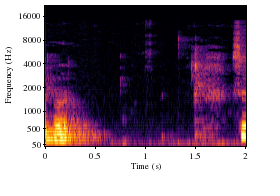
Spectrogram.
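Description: A woman's voice trails off, followed by a short near-silent pause, then a few faint clicks and a brief soft rustle just before she speaks again.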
